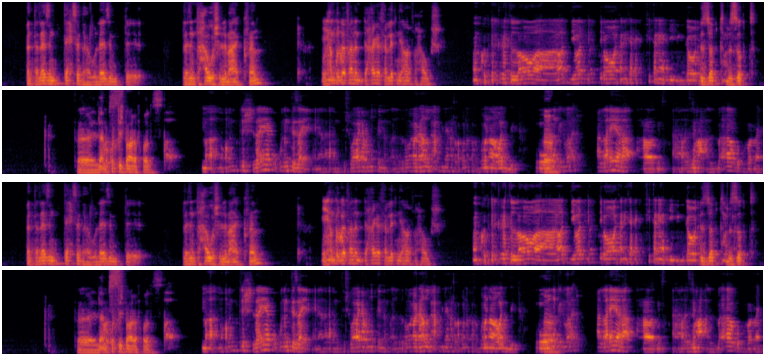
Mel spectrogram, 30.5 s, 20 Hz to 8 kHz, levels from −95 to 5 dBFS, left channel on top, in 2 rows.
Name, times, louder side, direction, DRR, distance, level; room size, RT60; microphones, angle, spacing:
voice 1, 0.5-2.8 3.6-5.2 6.4-8.8 14.0-15.0 16.7-18.4 26.1-26.3, left 2 dB, 40° left, 0.8 m, -30 dB
voice 2, 6.4-7.1 9.4-14.0 14.4-14.7 17.2-17.6 18.5-18.7 19.2-25.5 26.0-26.8 27.1-30.4, right 3 dB, 55° right, 2.5 m, -34 dB
12.0 x 11.5 x 2.8 m
head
